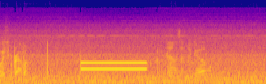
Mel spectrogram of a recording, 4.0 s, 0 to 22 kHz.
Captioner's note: 1,000 foot tone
